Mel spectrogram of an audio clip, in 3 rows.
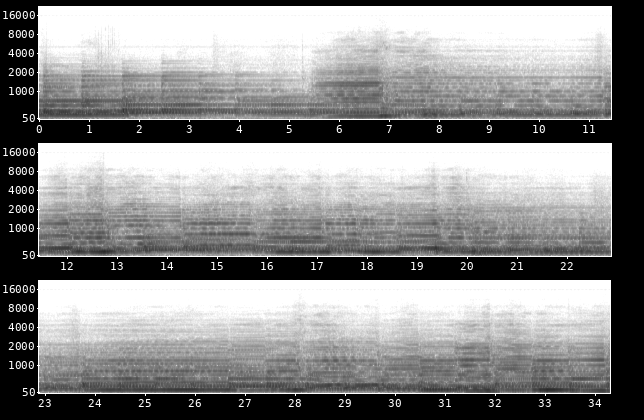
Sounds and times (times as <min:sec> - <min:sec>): Cello: 0:00.0 - 0:34.3
Classical music: 0:00.0 - 0:34.3.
